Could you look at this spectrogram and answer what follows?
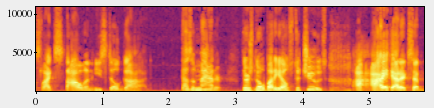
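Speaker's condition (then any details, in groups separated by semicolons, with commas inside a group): No condition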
